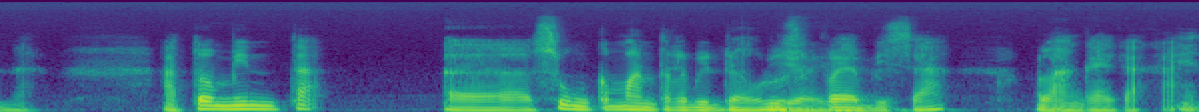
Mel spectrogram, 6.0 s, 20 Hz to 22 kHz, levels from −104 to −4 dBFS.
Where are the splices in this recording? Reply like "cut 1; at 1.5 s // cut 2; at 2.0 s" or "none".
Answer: none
